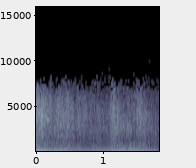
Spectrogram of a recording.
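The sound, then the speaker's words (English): A steady, heavy roar of hundreds of massive logs crashing and rolling down a river and piling headlong into a barrier, a dense rumbling wash with churning low-end thuds that stays loud and unbroken throughout, with no voices. “Ralph's warning cry is almost drowned out by the crashing thunder of hundreds of massive logs rolling down the river, piling headlong into the barrier set by Matt Gulden.”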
